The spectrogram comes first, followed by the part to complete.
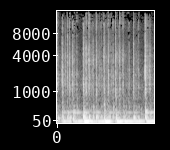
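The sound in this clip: Typing on a computer keyboard while searching online for placebo pills: many quick keystrokes tap out in an uneven, busy rhythm with no pauses of note.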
